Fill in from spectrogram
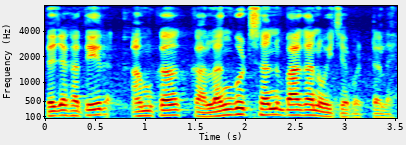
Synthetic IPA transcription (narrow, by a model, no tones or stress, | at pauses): t̪jat͡ɕakʰat̪iːɾ | amkãkələŋɡuʈsənbaɡãnʋəjt͡ɕẽpəɽʈəlḛ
